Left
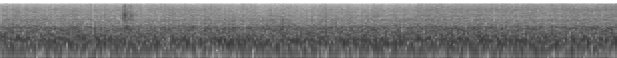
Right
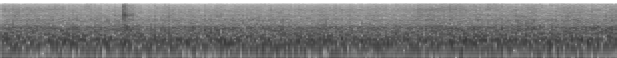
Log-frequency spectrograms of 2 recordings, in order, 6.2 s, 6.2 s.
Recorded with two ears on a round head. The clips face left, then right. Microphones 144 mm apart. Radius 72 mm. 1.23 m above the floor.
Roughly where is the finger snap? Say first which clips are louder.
Right 1 dB; right.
